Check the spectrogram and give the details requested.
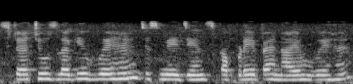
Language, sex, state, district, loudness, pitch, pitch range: Hindi, female, Chhattisgarh, Bilaspur, -13 LUFS, 230 Hz, 220-245 Hz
